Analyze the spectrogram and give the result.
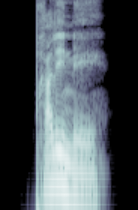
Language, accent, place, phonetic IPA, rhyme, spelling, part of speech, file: German, Germany, Berlin, [pʁaliˈneː], -eː, Pralinee, noun, De-Pralinee.ogg
- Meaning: alternative spelling of Praliné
